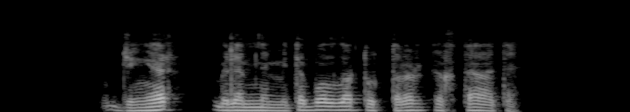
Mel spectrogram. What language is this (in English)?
Yakut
